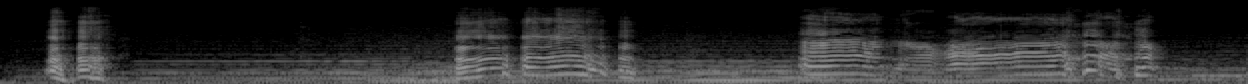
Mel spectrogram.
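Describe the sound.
A person reenacts how they sounded while uncontrollably ugly-crying: several wavering, high-pitched wailing bursts with gasping breaths between, almost tipping into laughter.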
